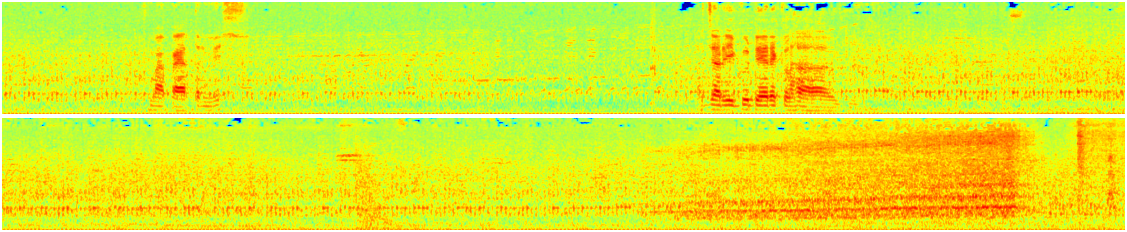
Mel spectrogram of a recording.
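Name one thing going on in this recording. A bus engine drones steadily and rises in pitch as it speeds up.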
